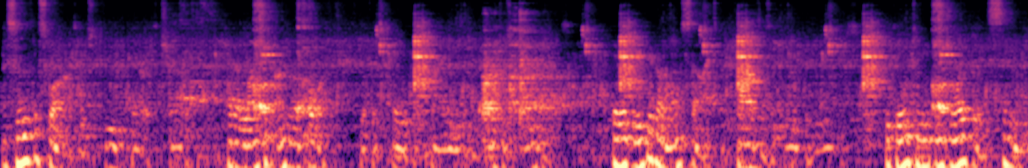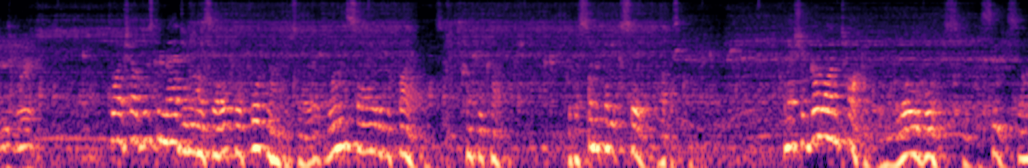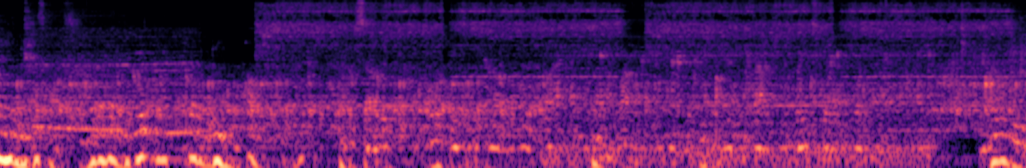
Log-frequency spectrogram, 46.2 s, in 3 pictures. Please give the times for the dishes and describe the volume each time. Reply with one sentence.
The dishes can be heard from 2.5 to 14.4 s, at a steady volume.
